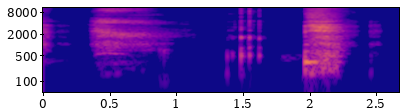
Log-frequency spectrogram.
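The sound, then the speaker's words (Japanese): A short, abrupt burp bursts out near the end, following a breathy exhale and a few soft clicks, after water was gulped down in one go on a full stomach. It's moderately loud, with no talking. “ゲップ出ちゃいそう。”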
